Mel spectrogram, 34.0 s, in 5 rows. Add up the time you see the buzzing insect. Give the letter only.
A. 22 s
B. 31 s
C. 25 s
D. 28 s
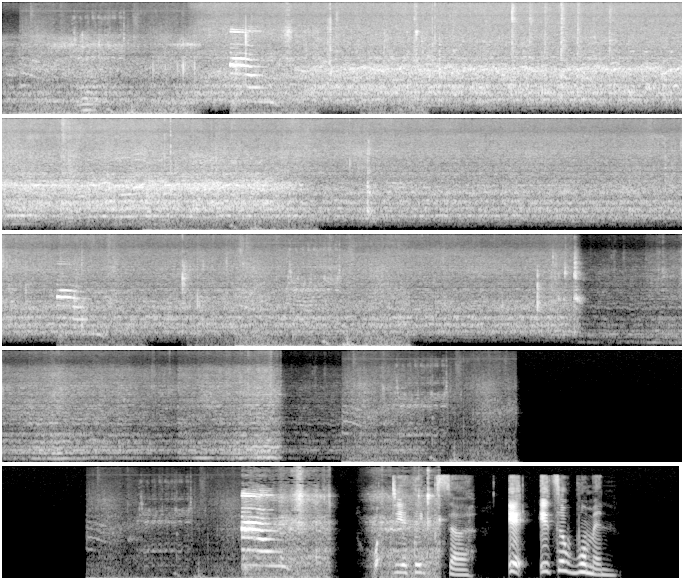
C.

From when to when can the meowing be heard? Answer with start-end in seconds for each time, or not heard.
2.2-4.3, 14.1-16.1, 29.6-31.6.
